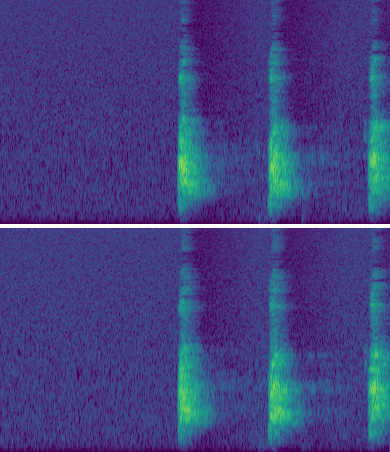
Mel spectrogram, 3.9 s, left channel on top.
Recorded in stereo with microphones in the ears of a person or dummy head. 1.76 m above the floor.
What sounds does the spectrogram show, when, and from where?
1.8 s a dog barking: 25° left (ahead or behind), 4.5 m; by 3.8 s 15° left (ahead or behind), 5 m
